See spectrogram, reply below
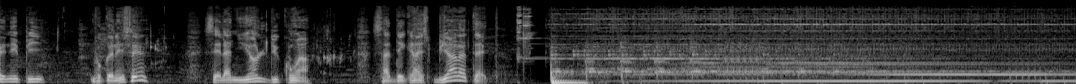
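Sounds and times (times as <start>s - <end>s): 
speech: 0.0s - 5.0s
alarm clock metallic bell ringing: 5.8s - 10.7s.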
